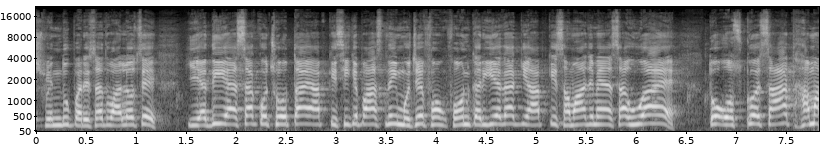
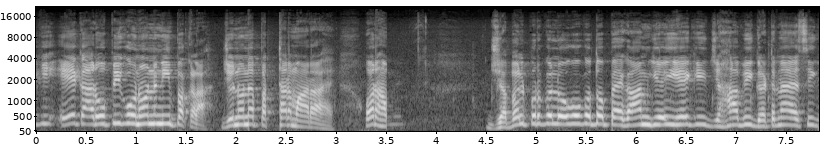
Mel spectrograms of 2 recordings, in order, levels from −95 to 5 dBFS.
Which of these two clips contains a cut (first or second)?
second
